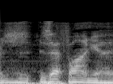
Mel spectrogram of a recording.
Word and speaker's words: Zephaniah: Then Zephaniah, or Zep, it says here, Z-E-P, or Zephaniah is actually the correct spelling and pronunciation.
